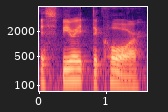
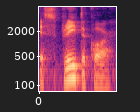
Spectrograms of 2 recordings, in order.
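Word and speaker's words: esprit de corps: pointed out to me it's not pronounced espirit decor it's pronounced esprit decor esprit de cor so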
